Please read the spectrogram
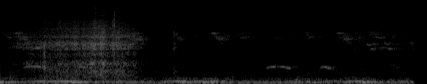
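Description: A brief rustling scrape during the first second and a half as a plastic pot half is pressed down into wet cement in a mould lined with plastic sheeting. Faint bird chirps follow over a low steady hum.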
